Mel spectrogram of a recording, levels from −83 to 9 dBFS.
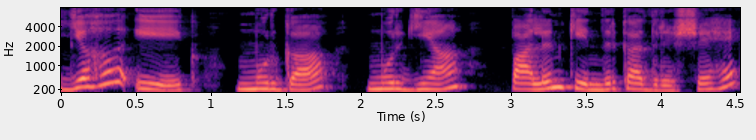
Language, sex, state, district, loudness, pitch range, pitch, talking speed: Hindi, female, Bihar, Gopalganj, -19 LUFS, 195-230 Hz, 205 Hz, 105 wpm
